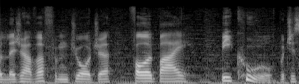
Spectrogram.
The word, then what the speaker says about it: BQL: So yes, we had Light It Up by Mariko Lejava from Georgia, followed by Be Cool, which is spelled BQL.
